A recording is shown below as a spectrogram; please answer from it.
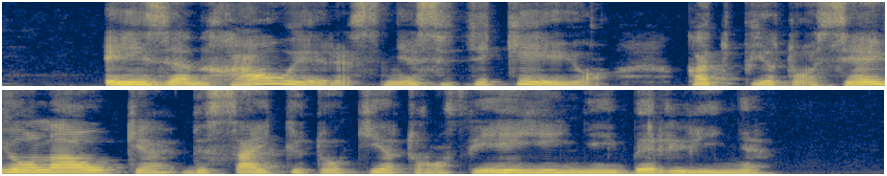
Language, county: Lithuanian, Panevėžys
